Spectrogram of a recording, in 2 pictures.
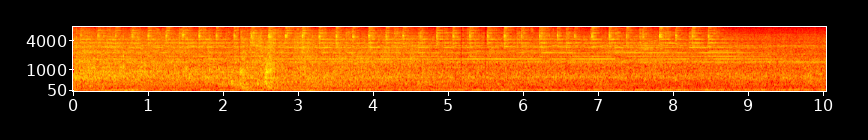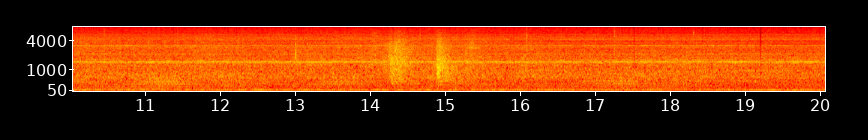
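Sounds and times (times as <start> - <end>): wheels clicking over rail joints: 0.0 - 9.2
train low rumble: 0.0 - 20.0.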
